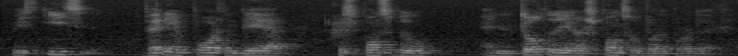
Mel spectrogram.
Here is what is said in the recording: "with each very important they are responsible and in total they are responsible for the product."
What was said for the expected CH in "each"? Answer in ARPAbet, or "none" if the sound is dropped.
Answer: S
